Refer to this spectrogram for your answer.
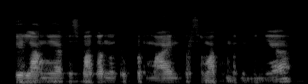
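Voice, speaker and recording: A man speaks at a fairly quick pace with a bright, sharp tone and fairly low pitch, in a dry, close sound with no echo. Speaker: university student panelist. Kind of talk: panel discussion answer. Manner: formal.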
